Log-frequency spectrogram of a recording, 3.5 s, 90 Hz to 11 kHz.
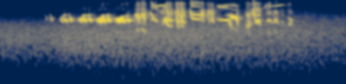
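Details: A Redwing (Turdus iliacus coburni) at Brjánslækur, Iceland, in June 2019 gives a run of quick, high repeated notes, then a scratchy, jumbled twitter lasting about two seconds, against faint background hiss.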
